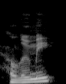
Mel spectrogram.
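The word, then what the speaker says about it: halloumi: or how how Ali is that how you pronounce it what h a l l o u Mi I Hali halumi halumi okay yeah it says mild mozzarella or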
